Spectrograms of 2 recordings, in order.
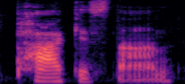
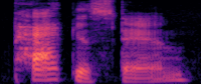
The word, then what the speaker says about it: Pakistan: effort he actually tries like obama says pakistan not pakistan pakistan the correct pronunciation of the country i'm from and i'm sure after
